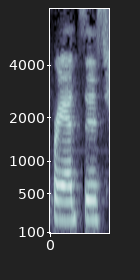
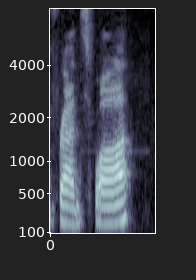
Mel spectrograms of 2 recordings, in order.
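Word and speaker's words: François: except that Prince Henry should be Prince Henri, and King Francis should be King Francois.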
